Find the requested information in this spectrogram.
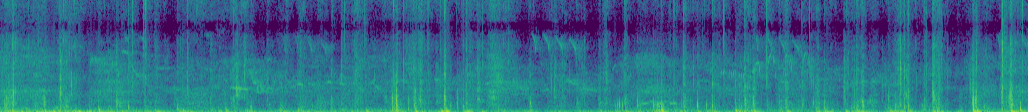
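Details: Horses munching on hay, given while the grass recovers. Uneven bursts of crunchy, low chewing come in quick clusters throughout, with brief pauses between mouthfuls.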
